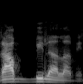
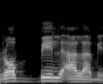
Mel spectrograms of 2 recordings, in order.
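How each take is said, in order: First: The first syllable has an open 'ra' vowel. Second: The first syllable has a rounded 'ro' vowel. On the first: The speaker calls it wrong. "আমরা বলবো না যে রাব্বিল আলামিন" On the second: The speaker calls it right. "যেমন রব্বিল আলামিন"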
